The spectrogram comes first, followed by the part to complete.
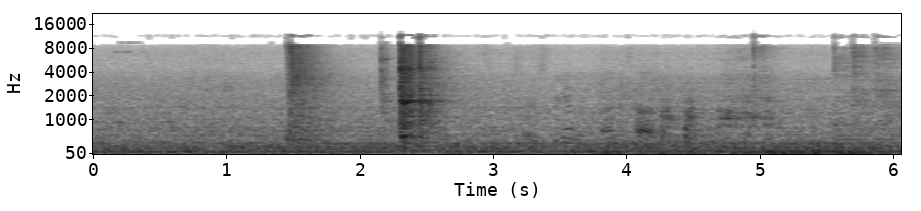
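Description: Two sharp metal knocks, about a second and a half and two seconds in, the second the louder with a short ring, as the steel blowpipe and hand tools are handled on the glassblowing bench, over a steady low rumble.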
